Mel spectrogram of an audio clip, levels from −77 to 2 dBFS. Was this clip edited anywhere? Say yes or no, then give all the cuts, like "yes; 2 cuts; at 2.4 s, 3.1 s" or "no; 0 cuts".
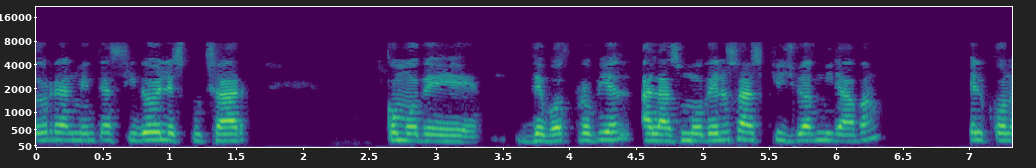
no; 0 cuts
